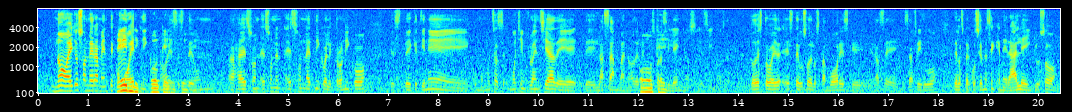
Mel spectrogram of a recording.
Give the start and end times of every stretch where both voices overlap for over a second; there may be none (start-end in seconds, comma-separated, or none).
1.7-3.2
